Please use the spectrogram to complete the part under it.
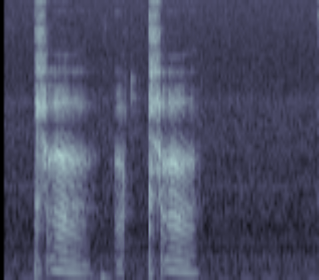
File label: Epiglottal ejective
